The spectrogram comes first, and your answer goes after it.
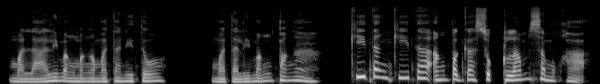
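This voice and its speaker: A woman tells a scripted romance drama as its narrator. Her voice sits a little low for a woman. The sound is very dry, with no room around it. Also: lively intonation, moderate pace, dry recording. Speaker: storyteller.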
